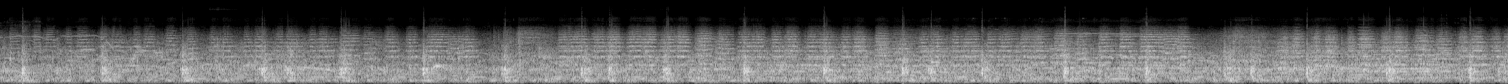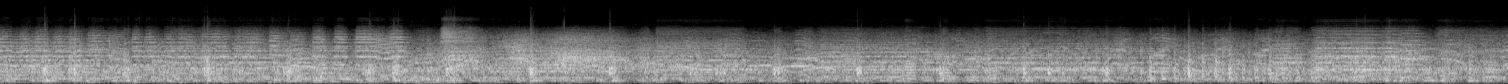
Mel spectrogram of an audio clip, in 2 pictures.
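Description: Brass band music playing continuously over stadium crowd noise and cheering.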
